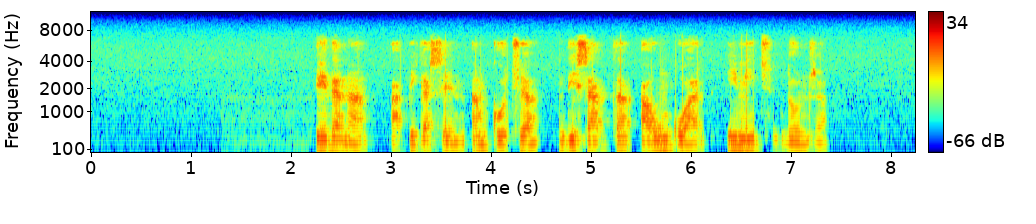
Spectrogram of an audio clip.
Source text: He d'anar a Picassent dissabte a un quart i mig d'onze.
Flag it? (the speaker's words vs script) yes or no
yes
